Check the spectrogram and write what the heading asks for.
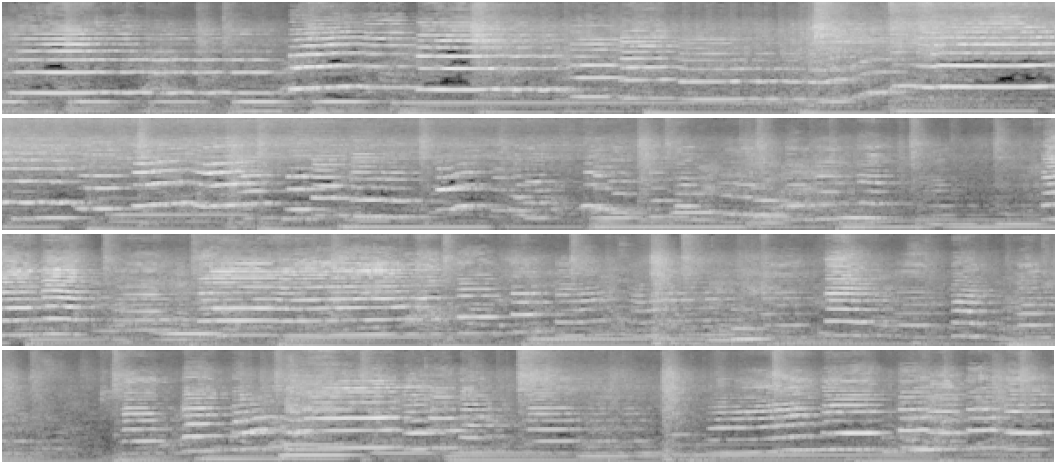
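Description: Trad jazz band playing an instrumental passage: a saxophone carries the lead melody over a walking upright bass line, strummed guitar and drums.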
